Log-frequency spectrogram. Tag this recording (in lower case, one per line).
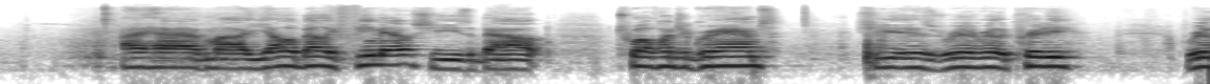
inside a small room
speech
